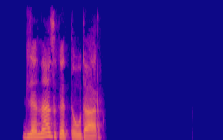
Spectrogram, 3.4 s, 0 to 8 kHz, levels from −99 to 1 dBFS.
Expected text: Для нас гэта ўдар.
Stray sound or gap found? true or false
false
